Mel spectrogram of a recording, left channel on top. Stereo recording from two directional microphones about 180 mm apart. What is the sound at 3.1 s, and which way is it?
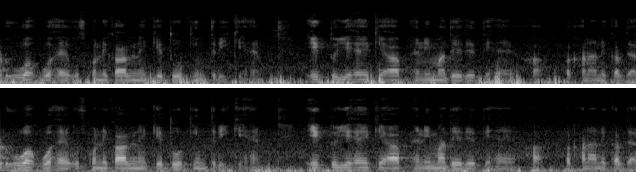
Speech, 20° left (ahead or behind).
